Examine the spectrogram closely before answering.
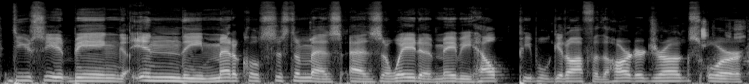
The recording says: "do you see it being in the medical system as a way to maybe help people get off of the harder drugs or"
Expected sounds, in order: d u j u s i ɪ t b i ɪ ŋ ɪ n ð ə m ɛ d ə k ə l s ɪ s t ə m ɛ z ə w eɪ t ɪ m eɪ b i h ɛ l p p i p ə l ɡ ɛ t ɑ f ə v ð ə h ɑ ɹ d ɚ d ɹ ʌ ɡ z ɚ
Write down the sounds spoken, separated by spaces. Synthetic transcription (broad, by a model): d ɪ j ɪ s i ɪ t b i ɪ ŋ ɪ n ð ə m ɛ d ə k l s ɪ s t ə m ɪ z ə w eɪ t ɪ m eɪ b i h ɛ l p p i p l ɡ ɛ t ɑ f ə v ð ə h ɑ ɹ d ɚ d ɹ ʌ ɡ z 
